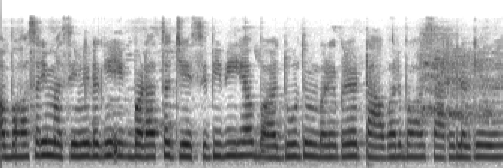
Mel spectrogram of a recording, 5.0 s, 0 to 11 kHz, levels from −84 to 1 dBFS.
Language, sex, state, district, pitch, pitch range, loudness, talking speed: Hindi, female, Punjab, Fazilka, 235 Hz, 230-245 Hz, -15 LUFS, 310 wpm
